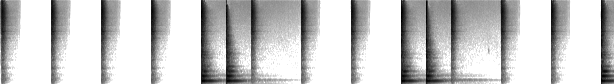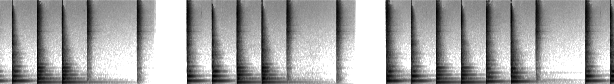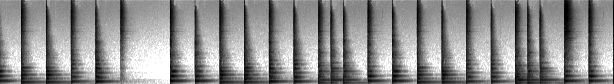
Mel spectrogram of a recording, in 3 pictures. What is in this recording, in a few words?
boom boom beat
